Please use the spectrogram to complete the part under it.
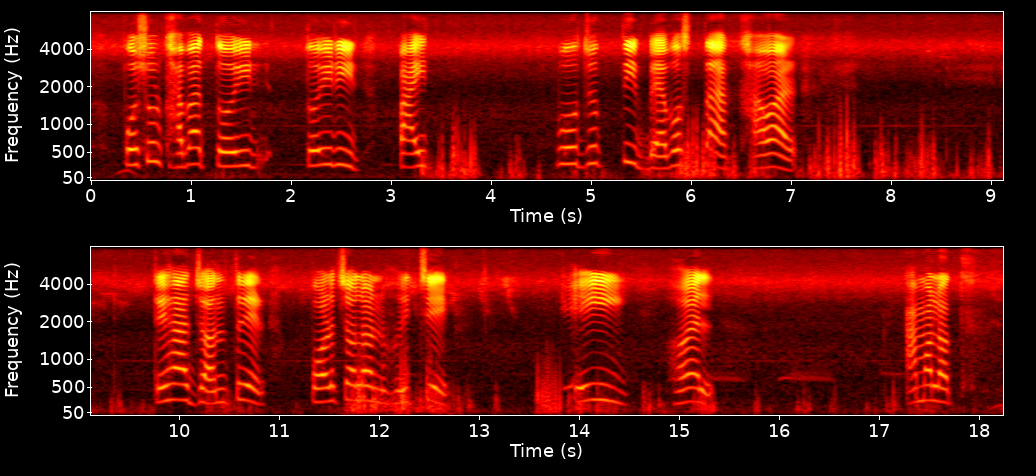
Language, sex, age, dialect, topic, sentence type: Bengali, female, 18-24, Rajbangshi, agriculture, statement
